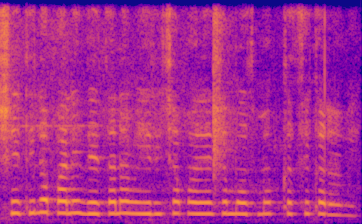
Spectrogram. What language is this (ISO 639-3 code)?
mar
